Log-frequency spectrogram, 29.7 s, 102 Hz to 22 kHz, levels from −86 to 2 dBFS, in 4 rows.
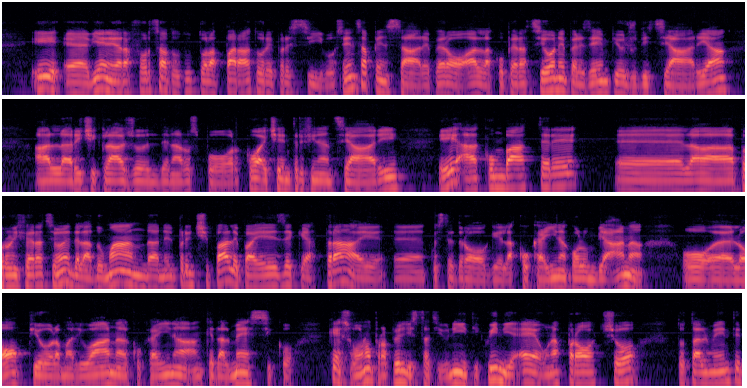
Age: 30-49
